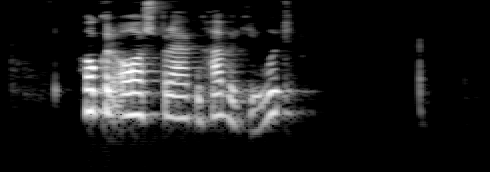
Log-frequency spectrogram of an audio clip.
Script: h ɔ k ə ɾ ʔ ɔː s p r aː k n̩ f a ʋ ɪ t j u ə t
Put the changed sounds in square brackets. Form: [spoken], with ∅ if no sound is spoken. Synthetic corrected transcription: h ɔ k ə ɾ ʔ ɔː s p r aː k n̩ [h] a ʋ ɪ [k] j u ə t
